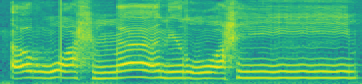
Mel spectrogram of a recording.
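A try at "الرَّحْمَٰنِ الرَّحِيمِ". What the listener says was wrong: এখানে তিনটা ভুল হয়, রহ চাপ হয় না, মা একালি টানতে হবে, নির রহিম র মোটা করতে হবে এবং হিম চাপ দিতে হবে।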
